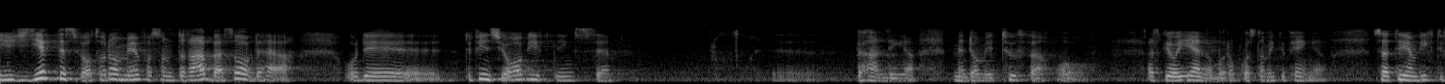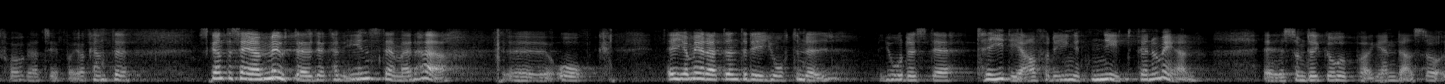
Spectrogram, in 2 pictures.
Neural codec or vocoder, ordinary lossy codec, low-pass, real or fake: vocoder, 24 kHz, 100 mel bands, Vocos; none; 5.4 kHz; fake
